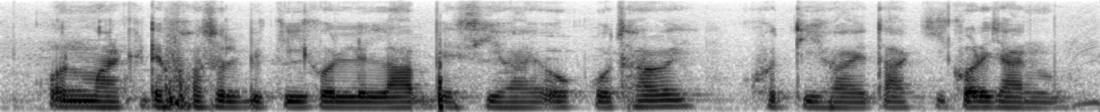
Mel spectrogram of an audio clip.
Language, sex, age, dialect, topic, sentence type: Bengali, male, 18-24, Standard Colloquial, agriculture, question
